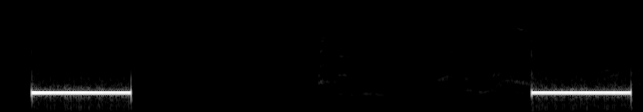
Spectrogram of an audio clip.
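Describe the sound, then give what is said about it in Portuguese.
Telephone busy tone after a dropped call: two long, steady mid-pitched tone pulses about four seconds apart, with faint scattered sounds in the quiet gap between them. “Oh, a ligação caiu, homem. O senhor tá desligando? É. Não, caiu mesmo.”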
